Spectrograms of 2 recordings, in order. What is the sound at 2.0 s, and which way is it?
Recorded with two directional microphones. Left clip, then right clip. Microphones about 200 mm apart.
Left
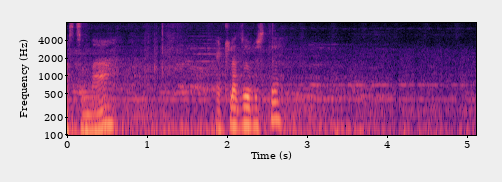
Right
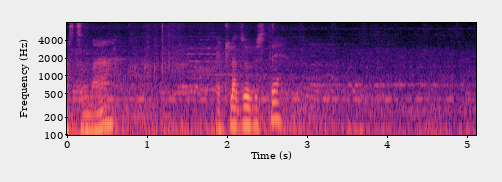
Speech, 20° left (ahead or behind).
